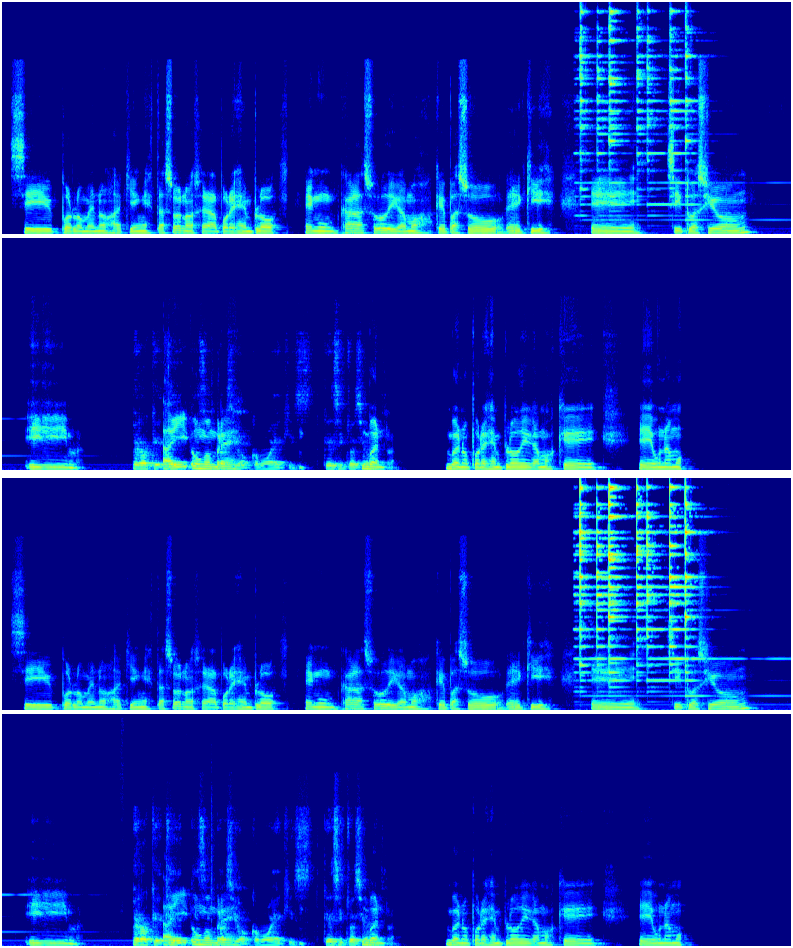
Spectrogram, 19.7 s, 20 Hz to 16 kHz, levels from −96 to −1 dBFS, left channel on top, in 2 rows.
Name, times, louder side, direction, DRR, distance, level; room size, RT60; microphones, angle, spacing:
voice 1, 0.1-3.4 3.8-8.0 8.3-9.4 10.2-10.9 11.9-12.8 14.4-14.7 15.4-18.4, left 3 dB, 25° left, 0.3 m, -45 dB
sound 1, 7.1-8.8 12.5-12.6, right 11 dB, 55° right, 0.5 m, -36 dB
voice 2, 11.5-12.1 12.6-14.6, right 1 dB, 35° right, 1.0 m, -47 dB
12.0 x 4.4 x 3.2 m
head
